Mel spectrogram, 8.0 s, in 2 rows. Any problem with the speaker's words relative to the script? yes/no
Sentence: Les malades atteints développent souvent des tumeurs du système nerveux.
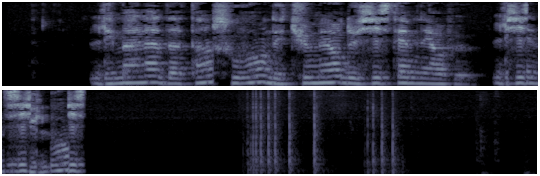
yes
